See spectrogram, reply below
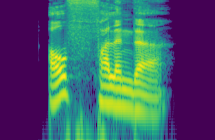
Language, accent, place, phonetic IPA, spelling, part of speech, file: German, Germany, Berlin, [ˈaʊ̯fˌfaləndɐ], auffallender, adjective, De-auffallender.ogg
- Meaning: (adjective) 1. comparative degree of auffallend 2. inflection of auffallend: strong/mixed nominative masculine singular 3. inflection of auffallend: strong genitive/dative feminine singular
